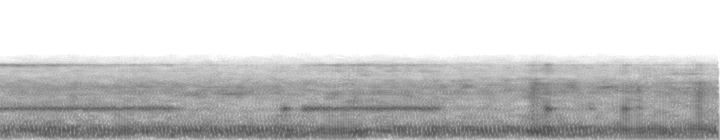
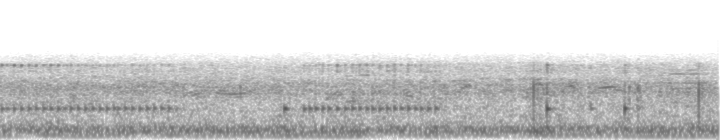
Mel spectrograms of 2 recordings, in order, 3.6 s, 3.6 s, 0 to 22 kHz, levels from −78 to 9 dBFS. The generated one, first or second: first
